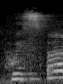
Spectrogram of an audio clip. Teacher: if you say whisper you'll feel air after the w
